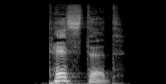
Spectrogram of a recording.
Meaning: inflection of testen: 1. third-person singular present 2. second-person plural present 3. plural imperative 4. second-person plural subjunctive I
- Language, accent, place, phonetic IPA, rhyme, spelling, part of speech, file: German, Germany, Berlin, [ˈtɛstət], -ɛstət, testet, verb, De-testet.ogg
